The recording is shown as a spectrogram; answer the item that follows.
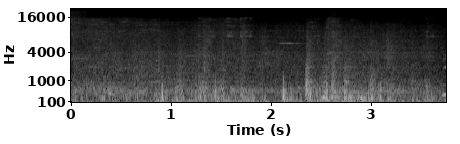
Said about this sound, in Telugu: ట్రైన్ నడికోటి స్టేషన్కి చేరుకుంది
